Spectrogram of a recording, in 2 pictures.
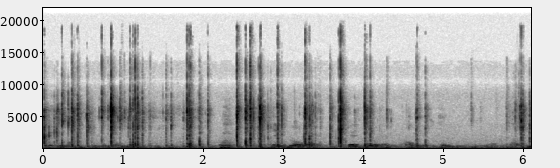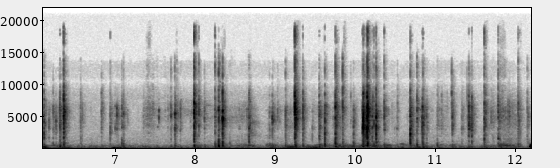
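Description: Fidget toys clicking away in dense, rapid, irregular clusters like keyboard typing, steady for several seconds at low volume, with soft background talk mixed in.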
